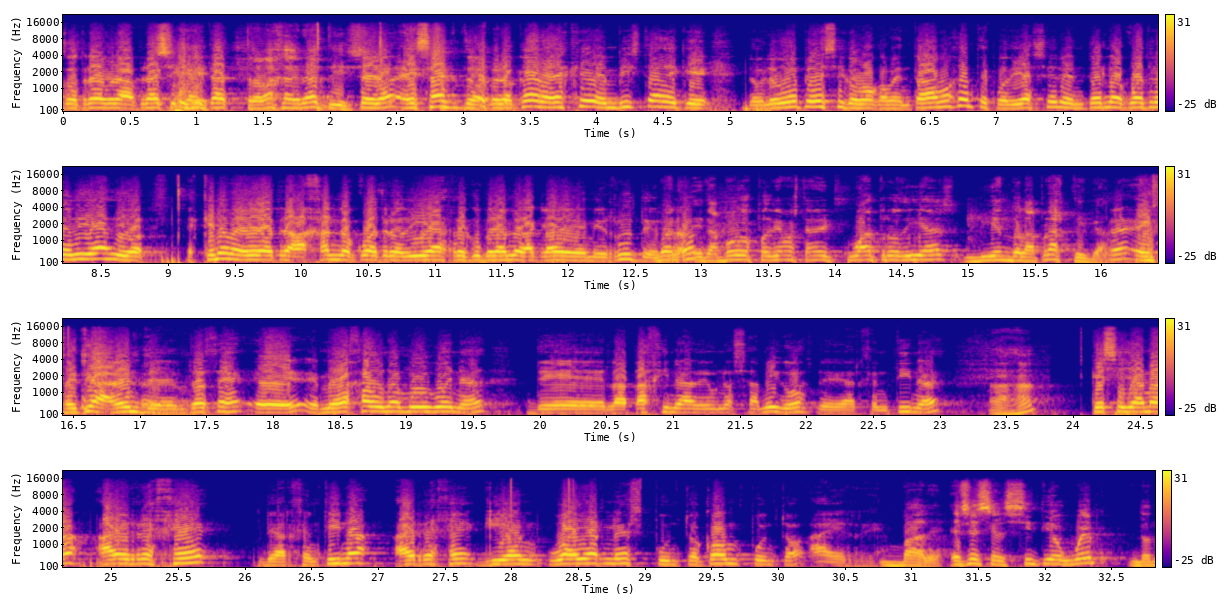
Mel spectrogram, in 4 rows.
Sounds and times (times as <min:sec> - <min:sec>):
Speech: 0:00.0 - 0:32.8.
